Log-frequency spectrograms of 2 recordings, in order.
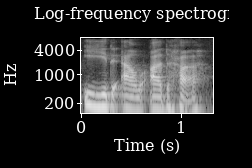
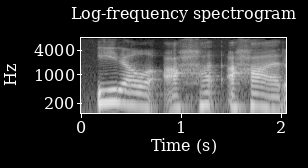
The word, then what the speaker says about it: Eid al-Adha: I will say that the actor butchered the word Eid al-Adha. Like, I didn't catch it until the third watch, what he was actually trying to say. Because he said Eid al-Ahad or something like that.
